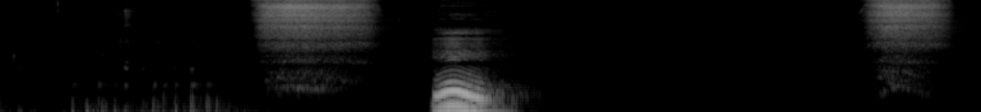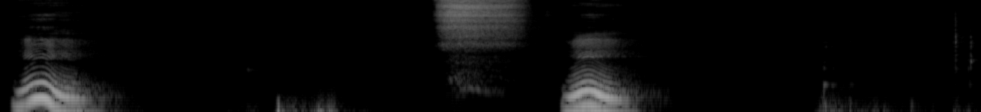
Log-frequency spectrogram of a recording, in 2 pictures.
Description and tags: Sniff mmmm
A long sniff and then an approving mmmm vocalization.
mmm, mm, good, yum, smell, mmmm, sniff, smelly, glass, wine, tasty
